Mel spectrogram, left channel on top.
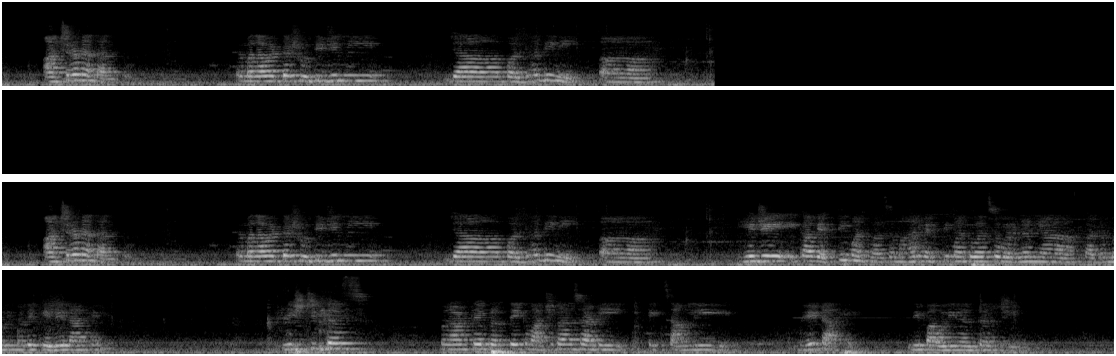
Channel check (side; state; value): left; drops out; at 7.2 s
